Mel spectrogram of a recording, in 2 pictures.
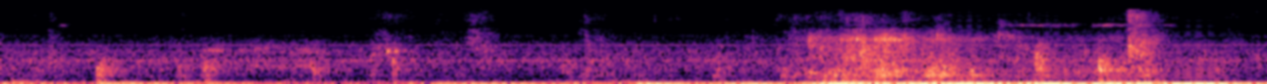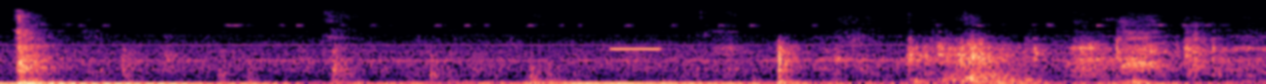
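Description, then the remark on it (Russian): Movement and shuffling, then a door swings and is pushed shut with a couple of sharp knocks and clicks, with no one speaking. “Одну секунду, я только закрою дверь, чтобы другим не мешать.”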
